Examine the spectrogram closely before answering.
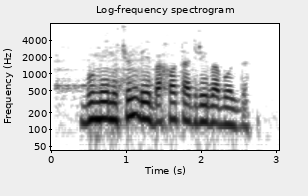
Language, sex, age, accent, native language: Uzbek, male, 18-24, Navoiy, Uzbek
